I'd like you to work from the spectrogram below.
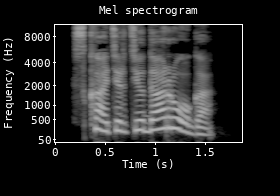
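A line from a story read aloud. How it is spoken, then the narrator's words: Exclamation. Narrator (Russian): воскликнула Ева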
